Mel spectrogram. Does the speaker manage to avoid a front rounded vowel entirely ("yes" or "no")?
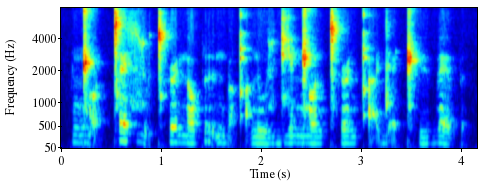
no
